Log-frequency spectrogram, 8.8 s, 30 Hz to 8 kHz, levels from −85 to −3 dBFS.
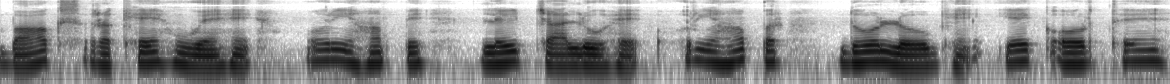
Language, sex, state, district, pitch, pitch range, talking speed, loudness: Hindi, male, Delhi, New Delhi, 120 Hz, 110-135 Hz, 130 wpm, -17 LUFS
